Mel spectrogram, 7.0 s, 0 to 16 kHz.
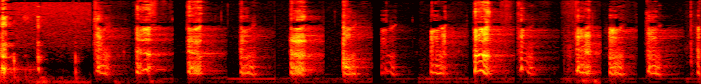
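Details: Repeated short voiced hiccups, about 13 in seven seconds at a fairly regular pace, each a brief sharp catch in the throat, after which they stop; hiccups.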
